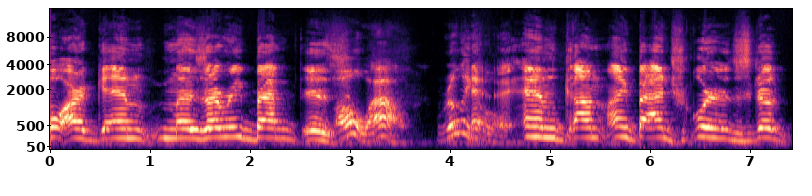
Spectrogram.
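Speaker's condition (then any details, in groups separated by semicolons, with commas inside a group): Ataxia telangiectasia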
